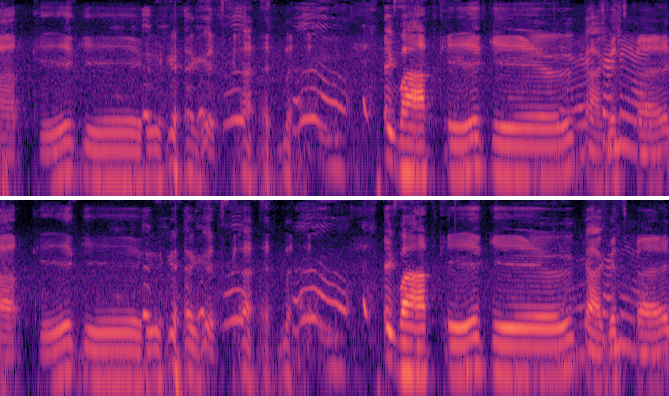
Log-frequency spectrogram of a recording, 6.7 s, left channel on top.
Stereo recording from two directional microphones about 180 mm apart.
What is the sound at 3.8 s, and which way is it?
Speech, 50° right (ahead or behind).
